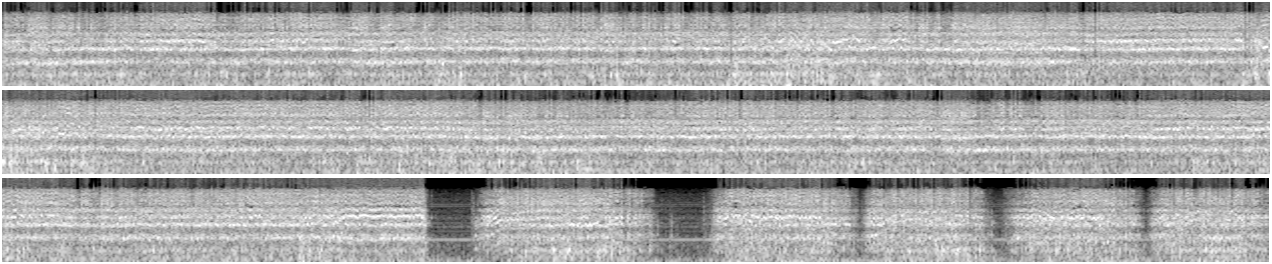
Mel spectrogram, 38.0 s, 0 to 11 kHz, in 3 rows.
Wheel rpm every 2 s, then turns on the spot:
100, 220, 230, 230, 230, 220, 220, 230, 230, 220, 240, 230, 230, 230, 220, 150, 100, 130, 110.
32-34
